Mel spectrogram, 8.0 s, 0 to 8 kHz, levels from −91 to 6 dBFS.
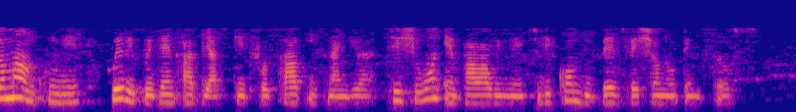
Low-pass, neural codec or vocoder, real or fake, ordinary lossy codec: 7.2 kHz; vocoder, 44.1 kHz, 128 mel bands every 512 samples, BigVGAN v2; fake; AAC, 16 kbps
